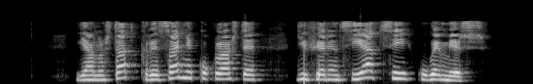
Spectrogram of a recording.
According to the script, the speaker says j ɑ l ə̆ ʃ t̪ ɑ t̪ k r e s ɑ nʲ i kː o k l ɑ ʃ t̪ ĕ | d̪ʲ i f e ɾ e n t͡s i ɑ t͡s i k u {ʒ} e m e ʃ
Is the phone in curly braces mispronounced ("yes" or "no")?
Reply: yes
